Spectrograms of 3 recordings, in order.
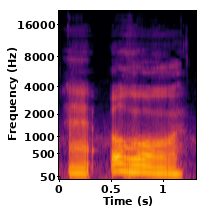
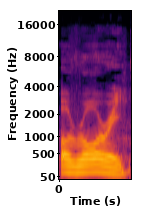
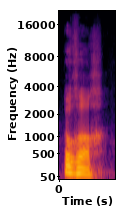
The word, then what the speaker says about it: Aurore: You might pronounce it Aurore if you speak English and you don't know. It's a girl's name, right? Yeah. So she says, it's so difficult. The placement of the vowels and the R's in this word come out more like the word horreur, which is horror.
